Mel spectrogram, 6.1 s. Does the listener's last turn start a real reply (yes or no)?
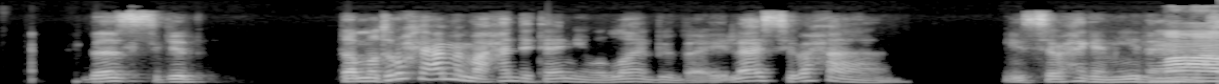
yes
